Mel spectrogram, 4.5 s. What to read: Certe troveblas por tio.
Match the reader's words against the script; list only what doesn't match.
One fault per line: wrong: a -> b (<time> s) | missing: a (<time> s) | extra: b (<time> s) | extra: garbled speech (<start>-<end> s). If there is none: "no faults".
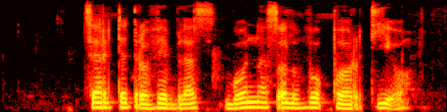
extra: bona solvo (2.4 s)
